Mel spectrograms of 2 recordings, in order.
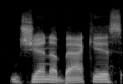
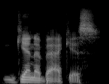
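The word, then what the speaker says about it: Genabackis: to bring up today I have been pronouncing the continent of Jenna Bacchus as gennabakis so I will correct that from here on out just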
